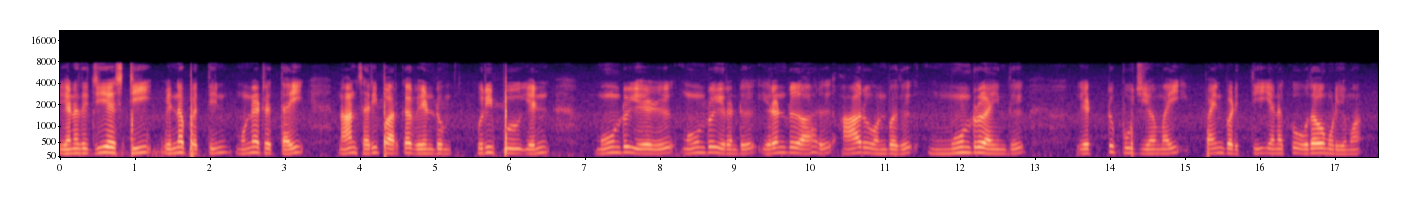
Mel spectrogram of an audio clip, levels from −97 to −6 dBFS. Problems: constant background noise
